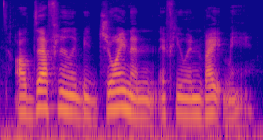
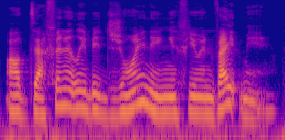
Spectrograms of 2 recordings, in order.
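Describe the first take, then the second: First: Joining ends with a plain n sound. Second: Joining ends with a full ng sound. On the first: The speaker calls it wrong. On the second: The speaker calls it right.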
